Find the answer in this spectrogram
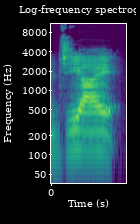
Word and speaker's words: Gingy: Gingy is his name on YouTube, and yeah, Gingy, and sure it's not he did Genji. No, because I don't know why you'd pronounce Gin as Gen.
